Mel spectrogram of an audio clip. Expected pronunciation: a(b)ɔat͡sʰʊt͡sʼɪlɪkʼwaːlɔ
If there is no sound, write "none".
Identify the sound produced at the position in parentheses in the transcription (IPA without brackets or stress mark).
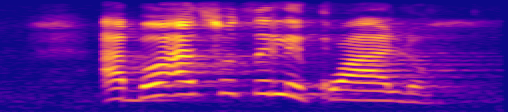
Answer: b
